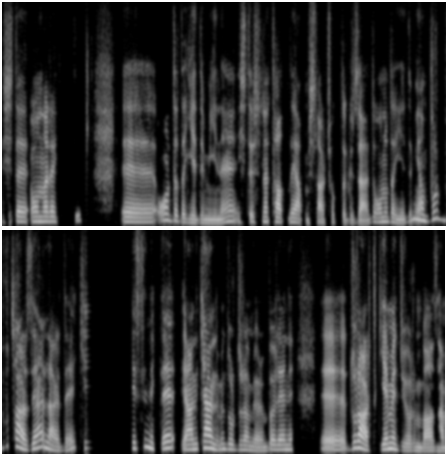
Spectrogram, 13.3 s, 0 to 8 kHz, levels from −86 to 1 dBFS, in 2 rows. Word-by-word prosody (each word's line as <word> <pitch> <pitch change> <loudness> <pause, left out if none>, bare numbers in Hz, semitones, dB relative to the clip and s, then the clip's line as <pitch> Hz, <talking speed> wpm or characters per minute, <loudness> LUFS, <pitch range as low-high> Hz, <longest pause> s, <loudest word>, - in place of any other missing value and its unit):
İşte 175 +1 -2
onlara 175 +1 +2
gittik. 105 - -15 0.5
Eee, 160 -2 0
orda 200 -4 -3
da - - 0
yedim 130 -2 -4
yine. 125 +10 -2
İşte 170 - -6
üstüne 170 +1 -4
tatlı 160 -1 0
yapmışlar. 145 -2 -2
Çok - - -14
da 115 - -3
güzeldi. 110 +1 -2
Onu 165 +1 -4
da 160 - -1
yedim. 125 - -6
Ya 215 - +3
bur 250 +9 -5
bu 230 +6 -14
tarz 200 - +4
yerlerde 215 - 0 0.9
kesinlikle 220 +1 +1
yani 180 +2 +3
kendimi 195 -5 +4
durduramıyorum. 155 -7 -4
Böyle 175 0 0
hani, 175 0 -2 0.4
eee, 85 -1 +2
"Dur 230 +3 0
artık 205 -7 +6
yeme." 190 0 +5
diyorum 130 -1 -5
bazen 125 0 +1
170 Hz, 160 wpm, -24 LUFS, 130-195 Hz, 0.9 s, artık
